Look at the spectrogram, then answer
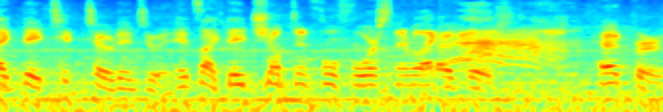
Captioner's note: ahh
